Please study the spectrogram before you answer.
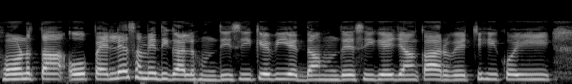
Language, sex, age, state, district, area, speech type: Punjabi, female, 30-45, Punjab, Moga, rural, spontaneous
